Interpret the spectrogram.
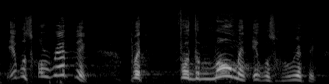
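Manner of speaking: loud, high, fervent preaching; whooping preacher in full flight; preaching at full force. Acted.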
